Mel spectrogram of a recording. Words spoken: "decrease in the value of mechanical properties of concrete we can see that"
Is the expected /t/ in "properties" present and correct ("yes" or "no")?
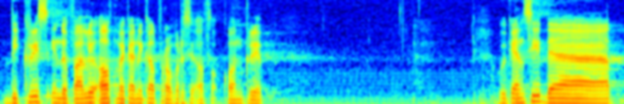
no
